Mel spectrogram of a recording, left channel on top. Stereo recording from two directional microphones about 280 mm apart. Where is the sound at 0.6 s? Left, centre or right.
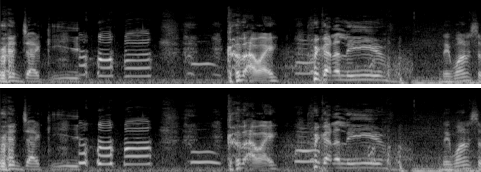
Right.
